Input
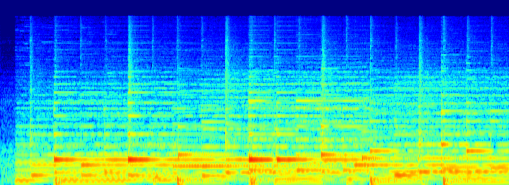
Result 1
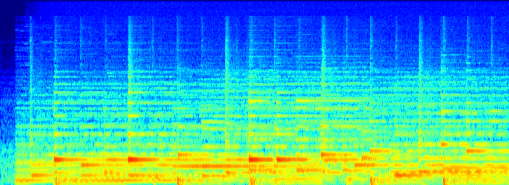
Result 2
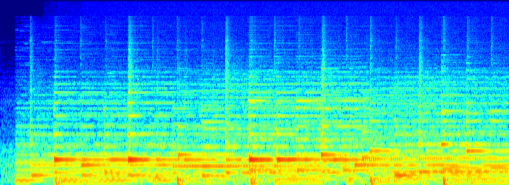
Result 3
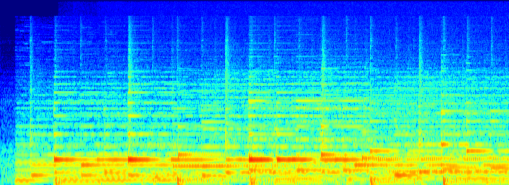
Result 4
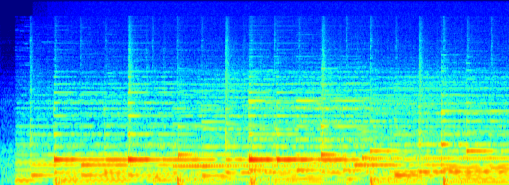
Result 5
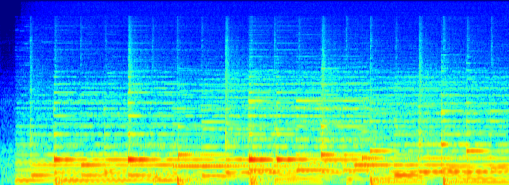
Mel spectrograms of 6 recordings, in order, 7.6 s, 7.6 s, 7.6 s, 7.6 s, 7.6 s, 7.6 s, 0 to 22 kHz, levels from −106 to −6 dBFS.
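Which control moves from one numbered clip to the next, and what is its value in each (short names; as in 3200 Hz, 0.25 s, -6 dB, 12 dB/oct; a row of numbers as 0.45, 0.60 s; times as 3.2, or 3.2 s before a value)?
lo-fi delay, time: 154, 421, 644, 259, 82 ms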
